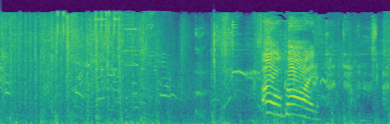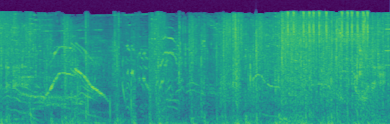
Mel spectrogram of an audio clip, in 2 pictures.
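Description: Twin pistols fire rapid bursts of gunshots.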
